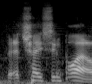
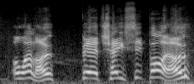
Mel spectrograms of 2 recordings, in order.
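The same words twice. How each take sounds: First: Said in the usual way. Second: Excited commentary. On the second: Real, not acted. Live commentary, sudden action.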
